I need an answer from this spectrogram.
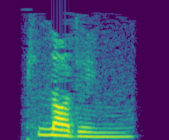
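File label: "plodding", English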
